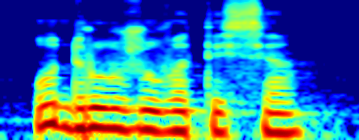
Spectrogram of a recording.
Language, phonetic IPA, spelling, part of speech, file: Ukrainian, [oˈdruʒʊʋɐtesʲɐ], одружуватися, verb, Uk-одружуватися.ogg
- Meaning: to get married, to marry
